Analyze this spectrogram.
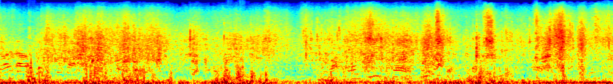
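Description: Plastic bags rustle as they are handled.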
